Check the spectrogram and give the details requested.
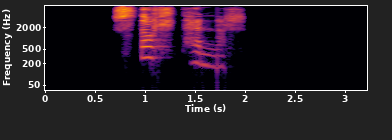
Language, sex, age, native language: Icelandic, female, 40-49, Icelandic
